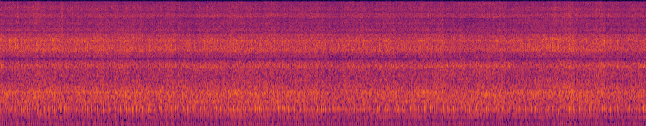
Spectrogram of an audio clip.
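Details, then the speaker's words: MTD Quantum push mower engine on a Troy Bilt deck, after hammering the bent crankshaft straighter: single-cylinder running steadily with a slight rise and fall in speed, still hunting a little; sheared flywheel key found. "Ain't the best running Quantum that I've had, but it runs good after you start it. Still hunting a little bit."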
